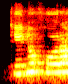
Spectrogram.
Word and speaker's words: Ctenophora: टीनोफोरा में यस। जो jellyfish जैसे होते हैं ना, कॉम लाइक, देखो होता क्या है कि जो टीनोफोरा सी साइलेंट होता है तुम्हारा, ठीक है।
